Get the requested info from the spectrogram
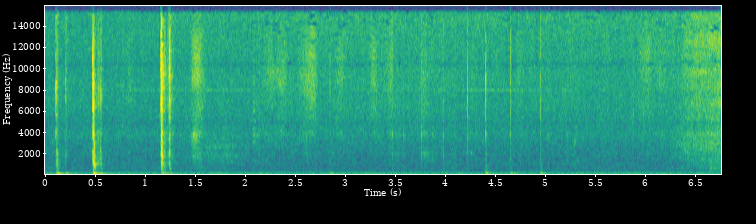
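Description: Keys typed on a computer keyboard: a few sharp clicks in the first second or so as a search is typed and entered, then a couple of fainter clicks later, over a faint low hum.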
